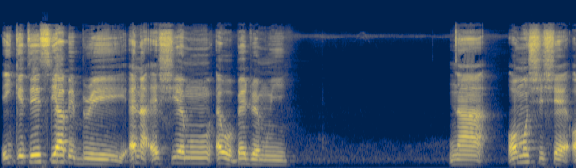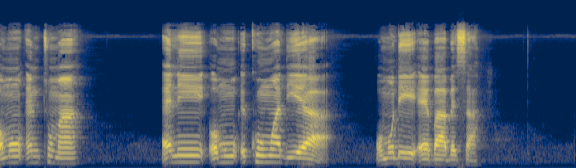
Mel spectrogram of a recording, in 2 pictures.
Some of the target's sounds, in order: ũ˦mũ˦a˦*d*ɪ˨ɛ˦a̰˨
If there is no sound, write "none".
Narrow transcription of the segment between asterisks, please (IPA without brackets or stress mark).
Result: d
